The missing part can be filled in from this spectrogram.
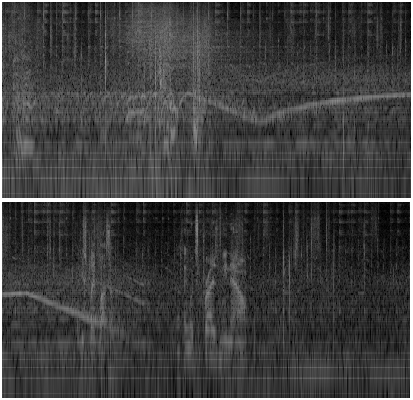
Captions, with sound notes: (sirens wailing) (groaning) (cracking) (sirens wailing) Think he's playing possum? Nothing would surprise me now.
